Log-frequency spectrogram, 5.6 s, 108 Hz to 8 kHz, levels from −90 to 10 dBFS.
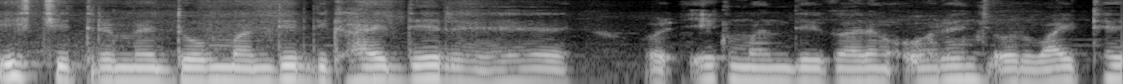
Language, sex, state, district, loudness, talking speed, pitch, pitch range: Hindi, male, Jharkhand, Palamu, -16 LUFS, 190 wpm, 125 Hz, 120-135 Hz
